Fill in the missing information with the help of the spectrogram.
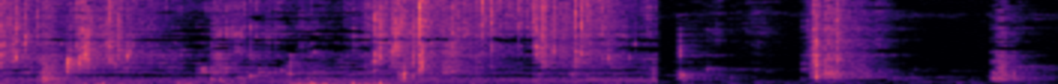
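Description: Water from an outdoor tap running and splashing onto concrete as large dong leaves are rinsed under it. It cuts off abruptly about three seconds in, leaving two brief sharp sounds.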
